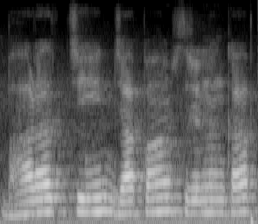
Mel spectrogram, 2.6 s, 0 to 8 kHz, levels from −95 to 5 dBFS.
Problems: constant background noise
